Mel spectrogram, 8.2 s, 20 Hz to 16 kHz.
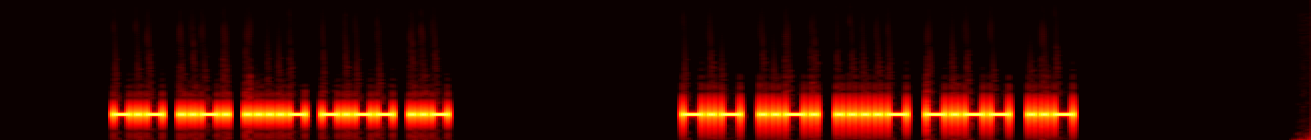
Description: Morse code, heard as a keyed tone, about 39 wpm, 700 Hz. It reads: KF4YU KF4YU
